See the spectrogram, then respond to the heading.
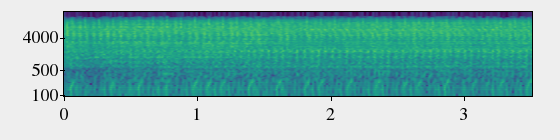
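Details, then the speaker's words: Heavily modified BSA A10 twin at idle, standard timed breather replaced with two one-way Bunn valves: steady idle with quick even clacking about eight times a second from the breather valves; normal running, system working well. "system works really really well you can hear them clacking away on the video you can certainly him if you put your head closed enough to hear them clacking away"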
